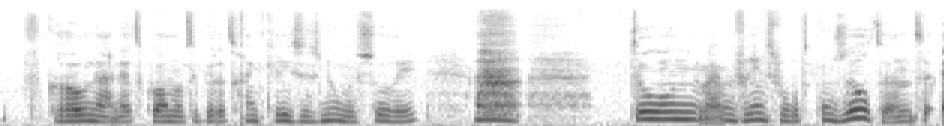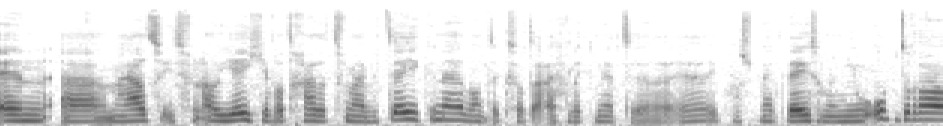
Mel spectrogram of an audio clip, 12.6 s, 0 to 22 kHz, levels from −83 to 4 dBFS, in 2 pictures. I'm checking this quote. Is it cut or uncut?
uncut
